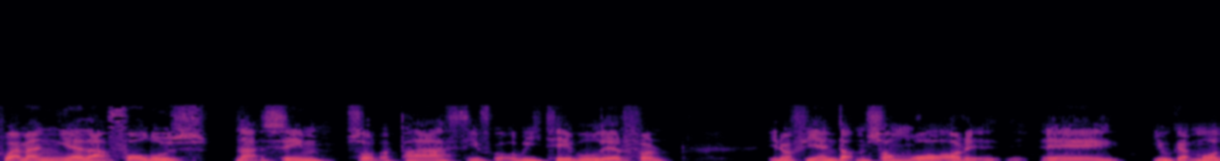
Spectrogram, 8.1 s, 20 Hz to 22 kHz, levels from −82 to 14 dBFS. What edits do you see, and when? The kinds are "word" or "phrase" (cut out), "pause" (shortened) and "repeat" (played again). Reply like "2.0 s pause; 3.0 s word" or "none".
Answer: 6.8 s word

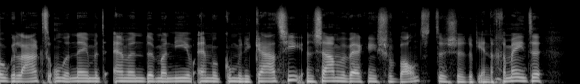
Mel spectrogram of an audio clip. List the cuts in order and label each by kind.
1.9 s word; 4.8 s word

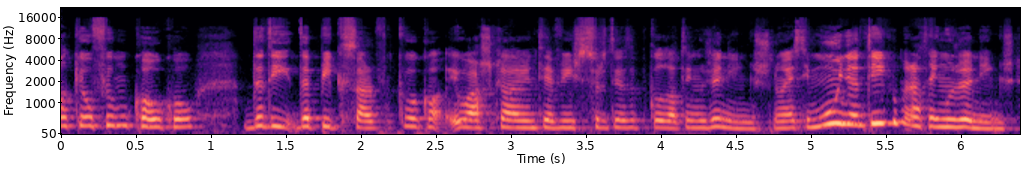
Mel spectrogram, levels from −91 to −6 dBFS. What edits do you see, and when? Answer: none

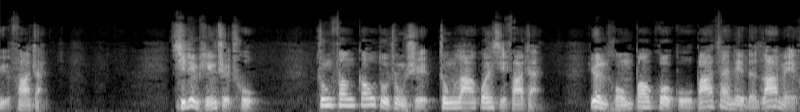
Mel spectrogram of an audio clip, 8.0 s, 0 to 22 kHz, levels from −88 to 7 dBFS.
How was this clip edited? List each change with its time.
none

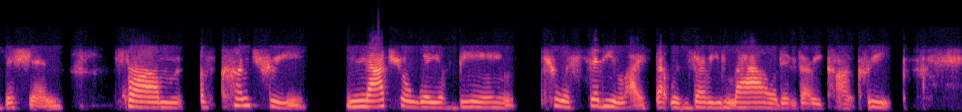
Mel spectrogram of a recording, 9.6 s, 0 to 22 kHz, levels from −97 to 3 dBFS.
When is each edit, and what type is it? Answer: none

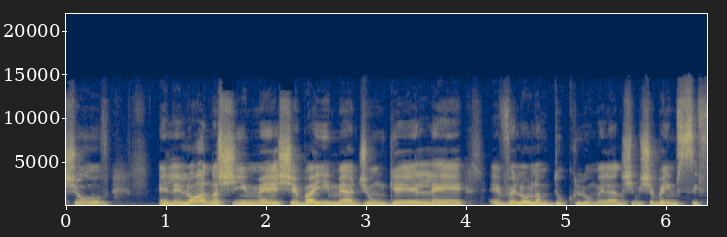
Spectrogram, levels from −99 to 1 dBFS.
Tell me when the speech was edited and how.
none

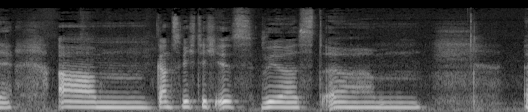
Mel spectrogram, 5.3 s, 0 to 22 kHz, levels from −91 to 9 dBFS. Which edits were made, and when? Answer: 1.6 s word; 2.6 s word

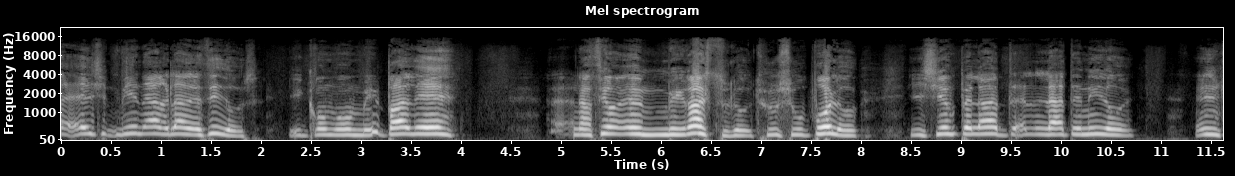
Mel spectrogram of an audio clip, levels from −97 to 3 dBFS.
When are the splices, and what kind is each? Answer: 2.1 s pause; 5.1 s word

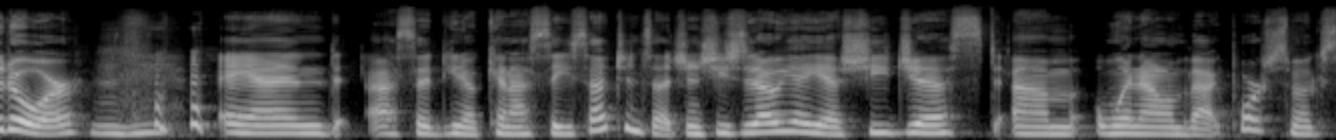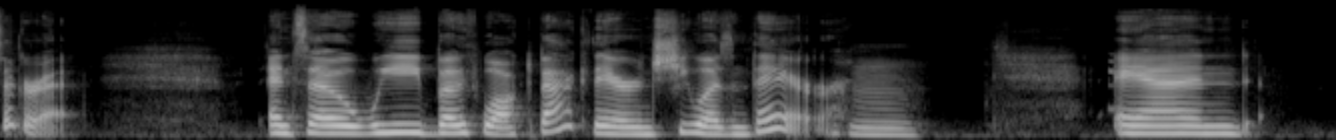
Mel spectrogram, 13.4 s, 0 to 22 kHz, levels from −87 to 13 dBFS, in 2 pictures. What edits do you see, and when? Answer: none

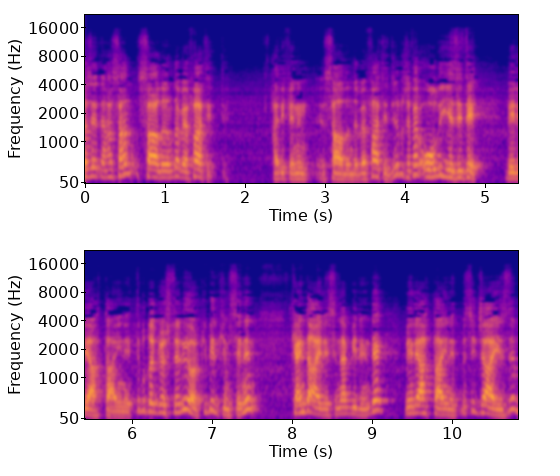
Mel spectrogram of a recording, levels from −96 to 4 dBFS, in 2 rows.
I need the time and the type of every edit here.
none

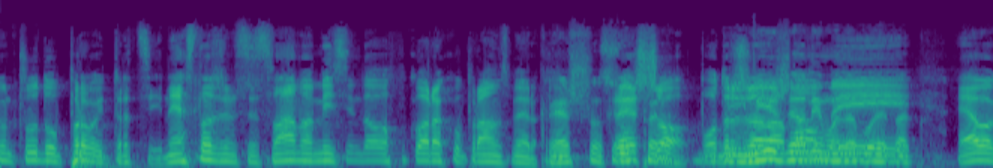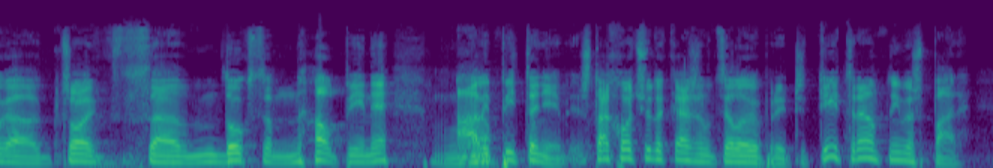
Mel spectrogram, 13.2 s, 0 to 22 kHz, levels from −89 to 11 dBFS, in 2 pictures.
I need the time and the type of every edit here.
none

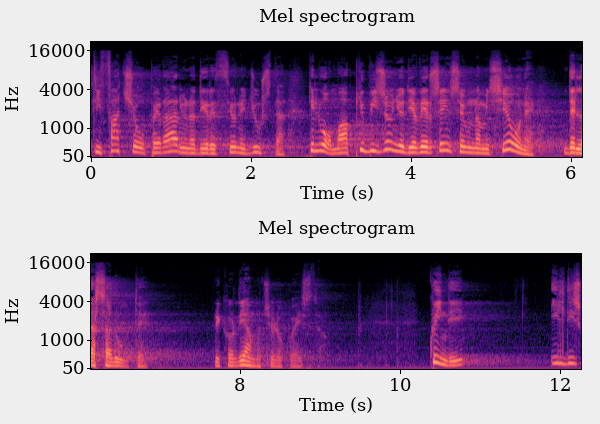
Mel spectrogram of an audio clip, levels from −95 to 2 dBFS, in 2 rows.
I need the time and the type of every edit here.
1.1 s word; 2.7 s word; 4.2 s word

